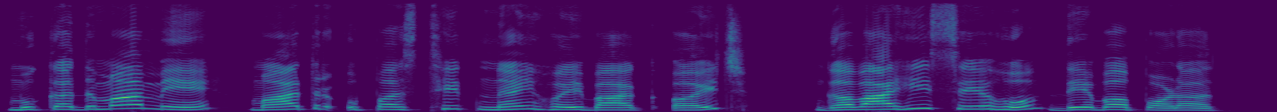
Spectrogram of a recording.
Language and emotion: Maithili, neutral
